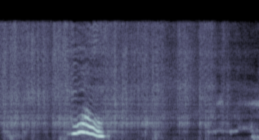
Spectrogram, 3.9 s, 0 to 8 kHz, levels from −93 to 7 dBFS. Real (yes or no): no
